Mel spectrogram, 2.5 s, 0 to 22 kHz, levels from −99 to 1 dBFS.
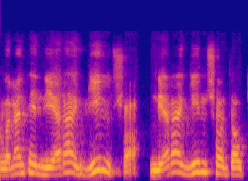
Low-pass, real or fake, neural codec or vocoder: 10.8 kHz; fake; autoencoder, 48 kHz, 128 numbers a frame, DAC-VAE, trained on Japanese speech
